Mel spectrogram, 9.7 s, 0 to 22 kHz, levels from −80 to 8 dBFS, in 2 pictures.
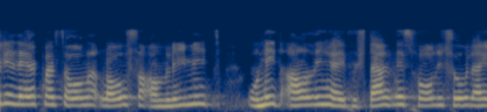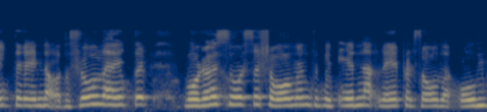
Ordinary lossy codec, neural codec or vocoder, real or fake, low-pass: AAC, 96 kbps; codec, 16 kHz, 1 kbps, FreqCodec, larger model; fake; 7.2 kHz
